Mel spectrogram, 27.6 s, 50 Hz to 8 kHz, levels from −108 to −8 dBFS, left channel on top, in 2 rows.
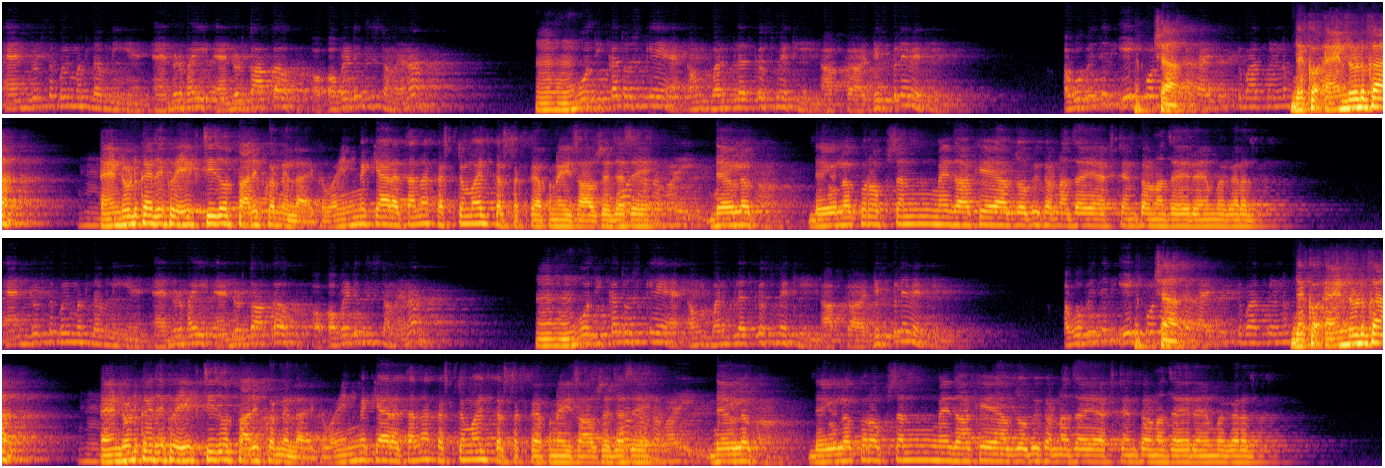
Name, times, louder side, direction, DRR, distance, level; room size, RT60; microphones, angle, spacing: voice 1, 0.0-4.2 5.7-9.4 10.6-13.9 14.6-14.9 19.8-21.6, right 1 dB, 20° left, 2 dB, 6.0 m, -35 dB
voice 2, 5.3-5.8 11.6-11.8 12.9-13.9 14.8-20.3 20.9-21.3 21.9-26.3, left 2 dB, 80° left, 5 dB, 1.5 m, -22 dB
29.0 x 17.5 x 8.9 m, 1.1 s
head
